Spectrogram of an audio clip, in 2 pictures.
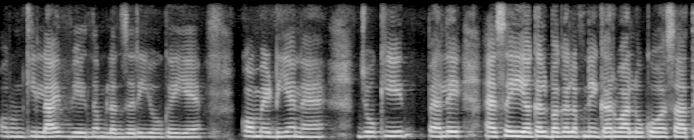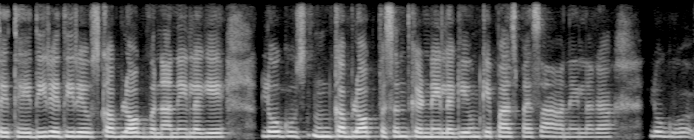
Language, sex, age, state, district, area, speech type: Hindi, female, 18-30, Uttar Pradesh, Ghazipur, urban, spontaneous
